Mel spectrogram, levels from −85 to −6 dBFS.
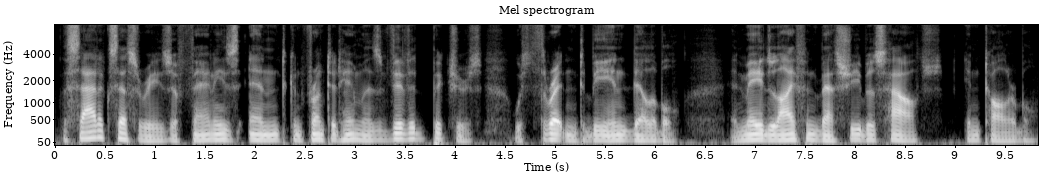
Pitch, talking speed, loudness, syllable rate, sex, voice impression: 85 Hz, 140 wpm, -20 LUFS, 5.3 syllables/s, male, very masculine, very middle-aged, very thick, tensed, powerful, dark, very soft, muffled, slightly fluent, raspy, very cool, intellectual, slightly refreshing, sincere, very calm, very mature, friendly, slightly reassuring, unique, slightly elegant, wild, sweet, lively, kind, modest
